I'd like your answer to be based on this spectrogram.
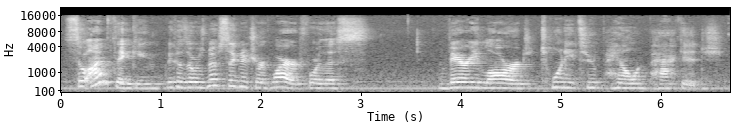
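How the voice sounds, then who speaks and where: A woman in her twenties chatting casually to camera, complaining at length like a vlogger venting. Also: lowish voice. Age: 20s. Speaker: beauty vlogger. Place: small dim apartment room, indoors. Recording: clearly noisy room recording.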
